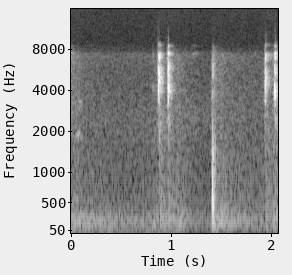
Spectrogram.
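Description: Computer mouse buttons clicking faintly: a quick double click just under a second in, a single click about a second and a half in, and another pair near the end.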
